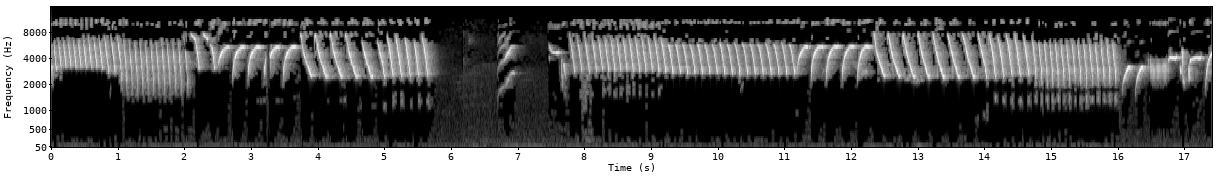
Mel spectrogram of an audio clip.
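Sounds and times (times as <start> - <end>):
bird singing: 0.0 - 17.4.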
